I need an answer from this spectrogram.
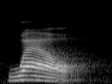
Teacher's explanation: I could bring the tip of the tongue up, listen, well, but only at the end, only after I create this nice tense sound, and then I bring the tip of the tongue up. So the dark L actually affects the vowel before the L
